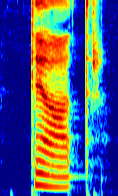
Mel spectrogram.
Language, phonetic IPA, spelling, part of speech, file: Ukrainian, [teˈatr], театр, noun, Uk-театр.ogg
- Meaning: theatre/theater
